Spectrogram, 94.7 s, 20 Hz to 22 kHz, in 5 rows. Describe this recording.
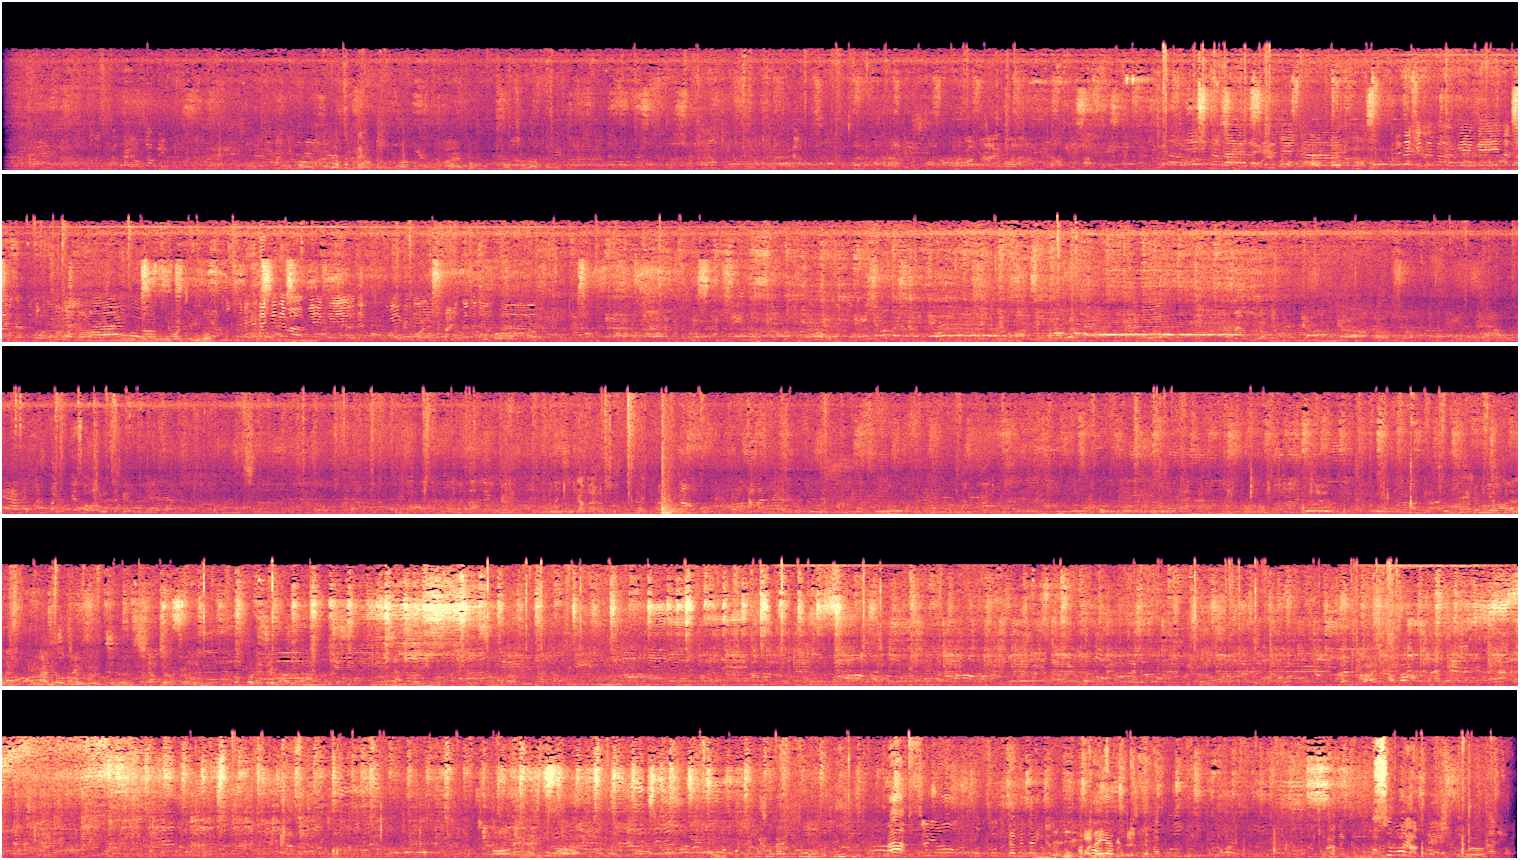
0163 Shopping street 2 Myeong-dong
People in a shopping street. Walking and talking.
20120212
field-recording, korean, seoul, steps, korea, voice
